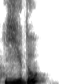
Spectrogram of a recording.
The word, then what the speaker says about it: їду: And be careful to pronounce yi very well. Uh, there are two sounds there. It's y and i. Because another verb, іти, я іду, ти ідеш, has no y and it means I walk.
